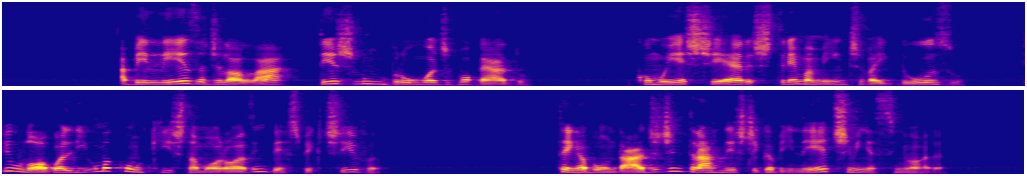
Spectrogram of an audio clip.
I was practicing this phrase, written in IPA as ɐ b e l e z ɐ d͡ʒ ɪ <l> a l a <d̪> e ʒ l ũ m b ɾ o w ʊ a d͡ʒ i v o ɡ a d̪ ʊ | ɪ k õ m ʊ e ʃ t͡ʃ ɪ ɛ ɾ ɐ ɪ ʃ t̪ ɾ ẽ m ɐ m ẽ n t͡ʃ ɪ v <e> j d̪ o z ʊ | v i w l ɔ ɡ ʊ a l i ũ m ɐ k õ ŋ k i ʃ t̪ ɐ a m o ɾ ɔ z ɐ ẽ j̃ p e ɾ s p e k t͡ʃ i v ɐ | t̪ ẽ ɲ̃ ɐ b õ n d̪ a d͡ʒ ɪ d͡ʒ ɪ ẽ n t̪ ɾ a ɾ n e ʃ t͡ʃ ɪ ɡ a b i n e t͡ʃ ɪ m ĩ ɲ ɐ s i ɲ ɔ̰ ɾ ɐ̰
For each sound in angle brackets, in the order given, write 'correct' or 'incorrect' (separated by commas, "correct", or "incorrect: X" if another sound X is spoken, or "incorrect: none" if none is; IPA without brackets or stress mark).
correct, correct, incorrect: a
